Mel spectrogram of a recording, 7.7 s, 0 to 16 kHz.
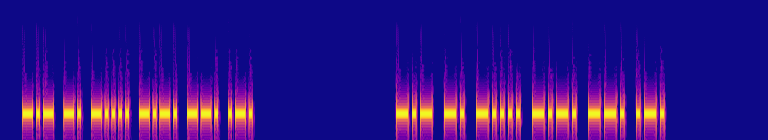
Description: Morse code, heard as a keyed tone, about 35 wpm, 700 Hz. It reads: KN6CGR KN6CGR
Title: Speed Racing - USA 2x3 Call Signs 30wpm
